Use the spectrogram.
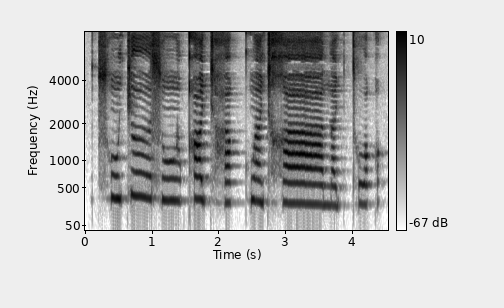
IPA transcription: t͡sʰ õ c əː s õː l qʰ a c h a q kʷʰ ã c χ aː n a c tʰ o q

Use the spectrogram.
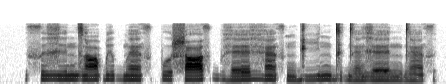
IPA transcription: θ ɪ ɣ ɪ n z ɑ̃ ɓ ɪ b ɛ̃ θ p ʊ ɬ ɑ θ bʱ ɛ ɦ æ̃ θ ŋ ɡ i n d ɪ d ɛ̃ ɣ ɛ n d æ̃ θ

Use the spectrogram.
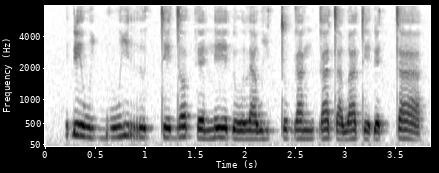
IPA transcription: ɗ e w i ɡ͡b u w i r ɯ tː e d ʌ k ɛ n e ɗ o l a w i tː o ɡ a ŋ u ɡ a t a w a t e ɗ ɛ tː a

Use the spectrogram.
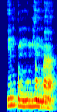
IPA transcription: i m k͡p u m ŋ u m j õ ŋ͡m ã

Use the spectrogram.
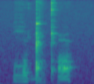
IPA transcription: ʁ ə ɡ͡ǃ e qʼ a

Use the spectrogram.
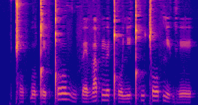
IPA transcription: ǁ ɔ̤˩ f ɓ o˩ ǃ e˩ f ǃ oː˥ v ṳ˩ f ɛ˩ v a˥ f m ø˥ ǃʰ o˩ lʲ e˩ ǃʰ ṳ˥ ǀ oː˥ f lʲ ø˩ ɡʱ eː˩

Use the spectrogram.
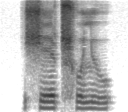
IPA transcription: ʃ e ʈ͡ʂʰ ʊ lʲ u

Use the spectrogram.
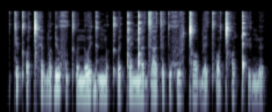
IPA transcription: t ʏ kʼ ɔ ǀʰ ɛ b ɔ ɗ y xʷ e kʼ ʊ n o e̯ ɡ y ŋ͡m ə kʼ ə ǃ ɛ ŋ͡ǃ a d͡z a t ə t ʏ xʷ ʏ v ǀ ɔ b ɛ tʼ ɔ ǀʰ ɔ ǃʰ y ŋ͡m ʏ

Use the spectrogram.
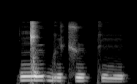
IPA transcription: ŋ͡ǀ y˦ b i˨ t͡ʃ y˨ k i˨

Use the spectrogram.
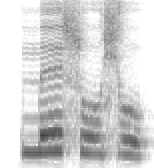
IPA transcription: m ɛ ɬ o ɕ o

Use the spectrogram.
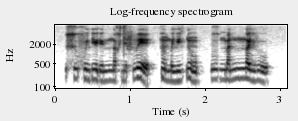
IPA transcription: x ɨ xʷ ɘ lʲ ɾʲ ə˞ ɾʲ ə˞ nː ɒ x d e f β e | k ə̃ m ə lʲ ɨ lʲ ɗ ũ | ɣ u ŋ͡m a nː ɒ lʲ β u

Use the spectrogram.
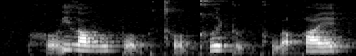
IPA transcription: h o̰ j l ɒ v u p o̰ kʷ tʰ o̰ kʷʼ i ʈ ṵ kʰ ṵ qʷ e

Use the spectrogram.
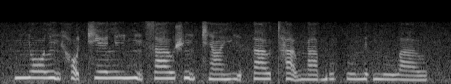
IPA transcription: ɲ ɔ˦ l ĩ˦˨ h ɔ̰˦˨ t͡ɕ e˦ l i˦ ɲ ĩ˦˨ s a˦ ʊ̯ ʃ ĩ˦˨ t͡ɕ ã˨ j ḭ˦˨ θ a˦ ʊ̯ tʰ a̰˦˨ ʊ̯ ŋ ä˨ b u˦ p u˨ n ɪ˦ ʔ ŋ u˨ w a˨ ʊ̯

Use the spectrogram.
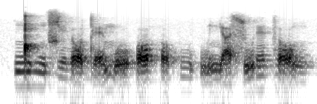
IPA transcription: ŋ͡ǃ i˥˧ ŋ ɕ e˧˩ l ɔ̰˧ d ɛ̰˩˧ m o̰˩˧ ʔ ɔ̰˥˧ h ɔ̰˩˧ k u˥˧ ʔ ṵ˧ ɲ a̰˧ ɬ ṵ˥˧ ɾ ɛ˥ ɡ l ɔ̰˧˩ ŋ

